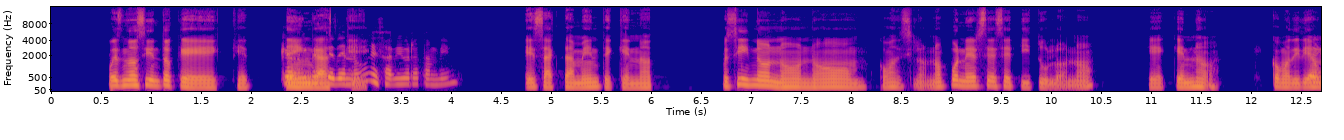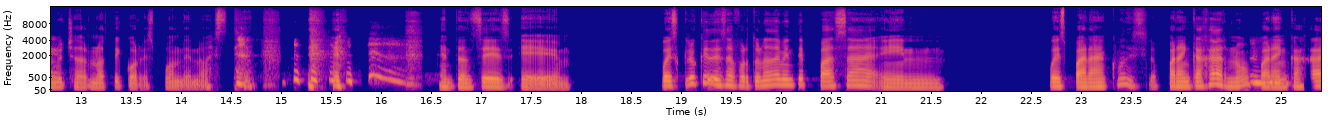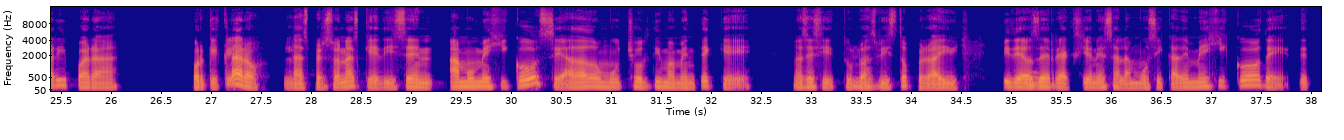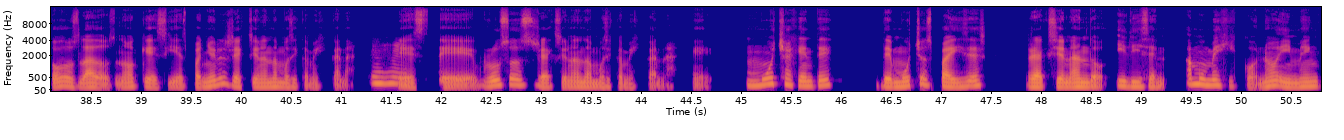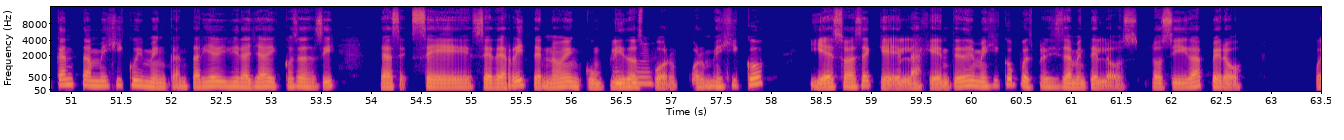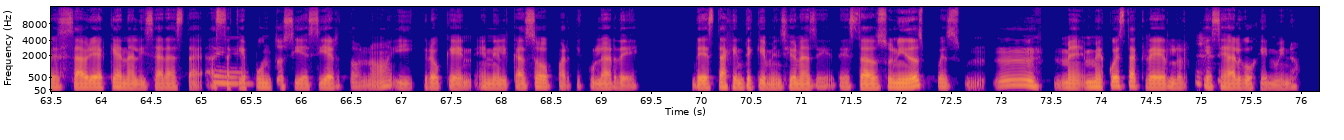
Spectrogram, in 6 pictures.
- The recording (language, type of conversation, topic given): Spanish, podcast, ¿Qué canción en tu idioma te conecta con tus raíces?
- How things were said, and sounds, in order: tapping; laugh; chuckle; chuckle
